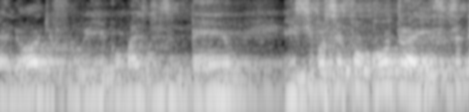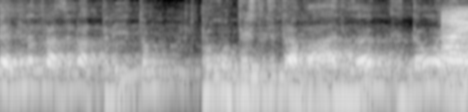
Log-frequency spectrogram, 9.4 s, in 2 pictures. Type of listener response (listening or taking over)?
taking over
